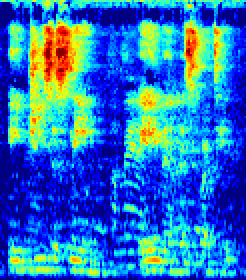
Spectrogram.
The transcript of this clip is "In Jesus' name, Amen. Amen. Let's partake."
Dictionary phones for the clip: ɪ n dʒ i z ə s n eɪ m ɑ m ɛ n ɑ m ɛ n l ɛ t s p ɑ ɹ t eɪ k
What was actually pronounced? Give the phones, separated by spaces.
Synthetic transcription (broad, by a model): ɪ n dʒ i z ə s n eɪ ɑ m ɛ ɑ m ɛ n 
